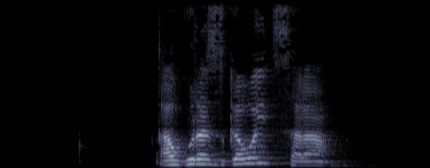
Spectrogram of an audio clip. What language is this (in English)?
Abkhazian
